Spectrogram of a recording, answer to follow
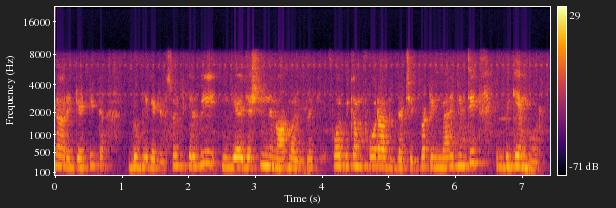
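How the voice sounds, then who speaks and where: A man's fairly quick speech in an Indian accent with fairly even intonation and audible room echo. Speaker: clinical data specialist. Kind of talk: lecture. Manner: fast; halting.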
